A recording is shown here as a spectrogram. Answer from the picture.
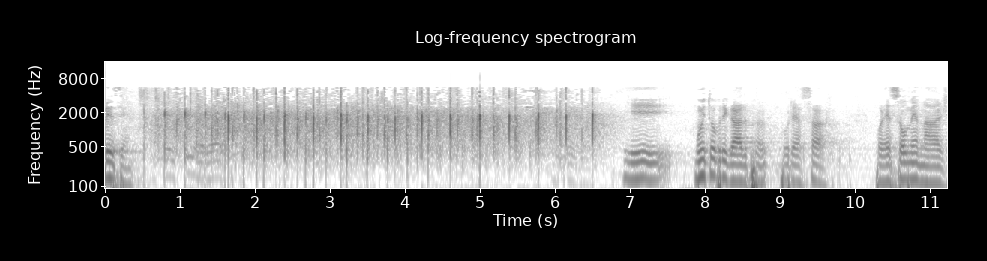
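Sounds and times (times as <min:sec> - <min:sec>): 
speech: 0:00.0 - 0:00.8, 0:06.9 - 0:11.2
audience applauding: 0:00.5 - 0:06.9.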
